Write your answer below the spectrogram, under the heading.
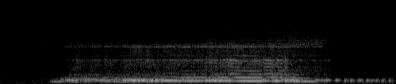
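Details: Sleeping miniature potbellied pig in fresh straw, relaxed and seemingly dreaming, gives a single drawn-out low snore of nearly three seconds, followed by a softer fluttering breath.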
